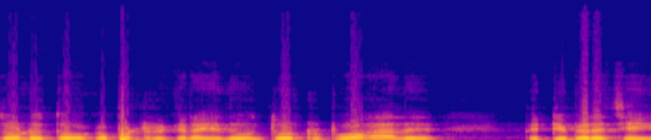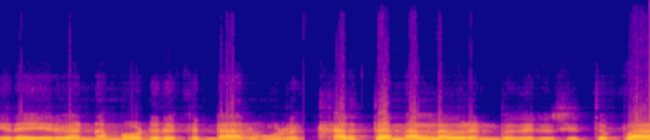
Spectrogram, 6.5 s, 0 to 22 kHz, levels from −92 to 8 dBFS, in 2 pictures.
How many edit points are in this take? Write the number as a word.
one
